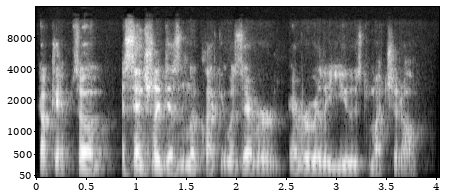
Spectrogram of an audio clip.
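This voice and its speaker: A hoarse man, a city councilmember, asking probing questions during a council meeting, restarting his sentences as he goes. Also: sits low, animated, fast talker.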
